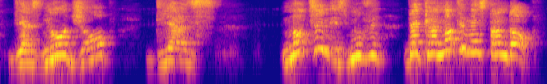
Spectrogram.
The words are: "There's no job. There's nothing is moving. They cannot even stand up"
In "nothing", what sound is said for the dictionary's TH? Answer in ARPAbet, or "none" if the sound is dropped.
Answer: T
